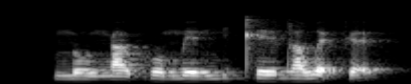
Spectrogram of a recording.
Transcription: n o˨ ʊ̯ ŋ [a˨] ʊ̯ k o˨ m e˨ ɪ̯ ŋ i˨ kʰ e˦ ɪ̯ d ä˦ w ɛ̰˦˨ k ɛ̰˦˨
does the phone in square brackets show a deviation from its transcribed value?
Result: no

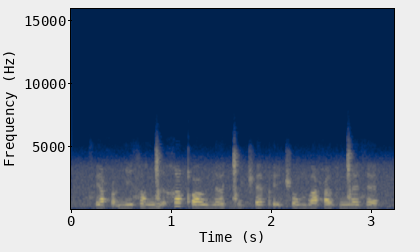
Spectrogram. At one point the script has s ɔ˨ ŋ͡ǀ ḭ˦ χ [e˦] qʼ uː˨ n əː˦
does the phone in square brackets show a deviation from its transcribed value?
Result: no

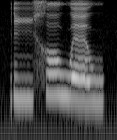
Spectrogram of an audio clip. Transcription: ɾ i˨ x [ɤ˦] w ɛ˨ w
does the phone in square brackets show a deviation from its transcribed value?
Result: no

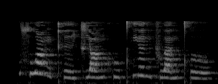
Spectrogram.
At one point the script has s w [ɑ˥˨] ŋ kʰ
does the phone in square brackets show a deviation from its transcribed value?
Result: no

